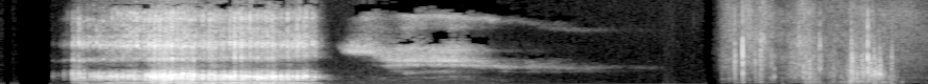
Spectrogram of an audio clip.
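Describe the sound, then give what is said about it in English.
A bear snores heavily while hibernating: one long, loud rasping inhale, a softer fading exhale, a pause, then another rough, rumbling breath begins. No one speaks. “With the winter wind howling outside, Mama Bear and Baby Bear curl up side by side and hibernate.”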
